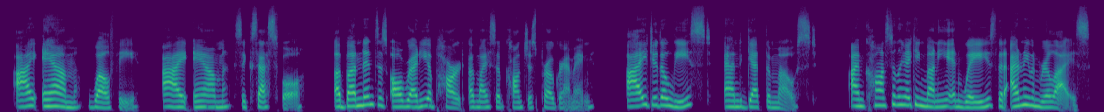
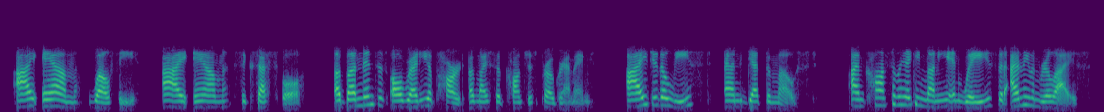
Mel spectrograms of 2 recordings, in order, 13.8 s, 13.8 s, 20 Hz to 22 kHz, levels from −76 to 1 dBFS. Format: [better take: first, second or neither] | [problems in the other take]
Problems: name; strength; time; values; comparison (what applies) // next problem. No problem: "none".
first | phone-call audio; nothing above 3 kHz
